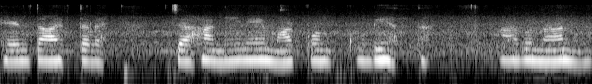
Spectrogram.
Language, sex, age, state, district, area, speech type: Kannada, female, 30-45, Karnataka, Kolar, urban, spontaneous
